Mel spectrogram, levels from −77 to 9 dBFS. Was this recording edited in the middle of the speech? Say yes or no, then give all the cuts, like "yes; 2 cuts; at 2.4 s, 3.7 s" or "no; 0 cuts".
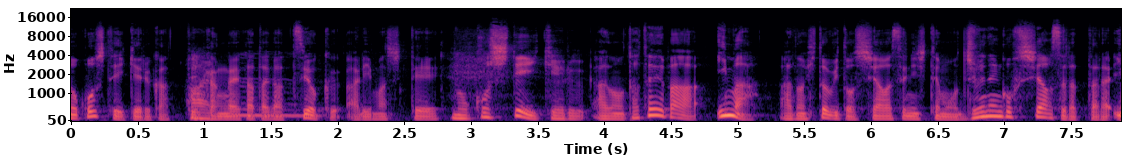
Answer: yes; 1 cut; at 3.9 s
